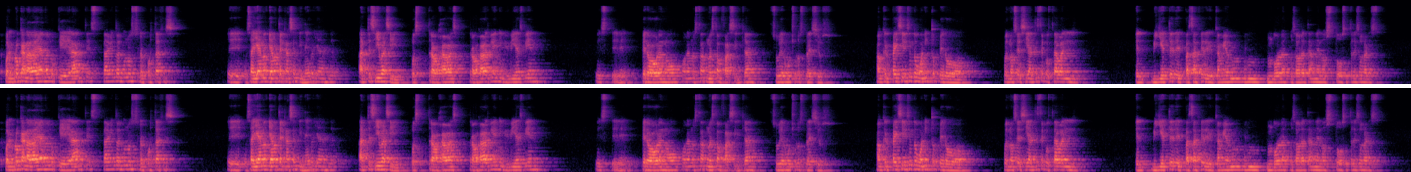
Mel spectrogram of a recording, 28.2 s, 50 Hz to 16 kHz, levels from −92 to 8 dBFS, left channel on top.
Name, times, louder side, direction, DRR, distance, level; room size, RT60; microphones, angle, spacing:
voice 1, 0.1-3.4 4.6-6.7 7.2-9.1 9.4-10.8 11.9-12.6 12.9-15.1 15.5-16.5 17.5-19.3 20.1-21.6 22.7-27.5, right 1 dB, ahead, 1 dB, 0.5 m, -23 dB
5.4 x 2.5 x 2.5 m, 0.80 s
head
